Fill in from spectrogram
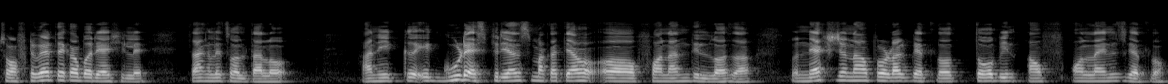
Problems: none marked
